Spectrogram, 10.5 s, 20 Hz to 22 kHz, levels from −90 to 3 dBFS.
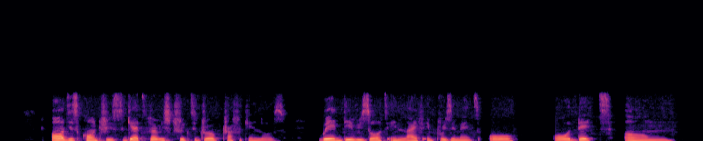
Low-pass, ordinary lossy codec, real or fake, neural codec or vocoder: none; none; real; none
